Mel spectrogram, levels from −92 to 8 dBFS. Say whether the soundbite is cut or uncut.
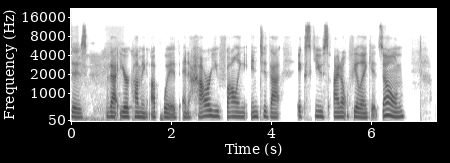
uncut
